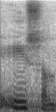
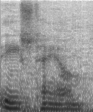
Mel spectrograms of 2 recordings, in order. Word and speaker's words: Eastham: plantation, who are the Eastham family. You'll find that a lot of people who work there or in the prison system pronounce that Eastham, which is fine, but the family pronounced it Eastham.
